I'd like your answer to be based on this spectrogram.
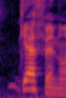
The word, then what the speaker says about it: Geffen: Okay, David um, Geffen, I think is how you pronounce it. – My oh, apologies. he's like Geffen, like Geffen Records.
